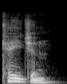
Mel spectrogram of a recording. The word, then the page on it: Cajun: British English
